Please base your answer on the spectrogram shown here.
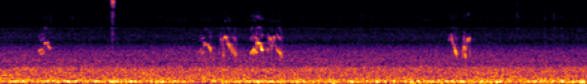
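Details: Two pet budgerigars preening each other's feathers as a bonding display; short raspy chirps come in quick bursts near the start, middle and end, over a steady low rumbling background noise.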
